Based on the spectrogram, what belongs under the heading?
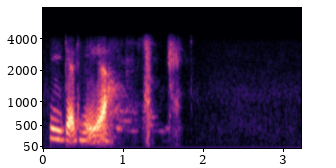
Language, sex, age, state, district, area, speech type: Dogri, female, 18-30, Jammu and Kashmir, Udhampur, rural, conversation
